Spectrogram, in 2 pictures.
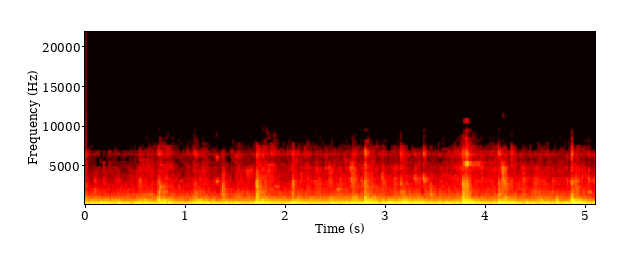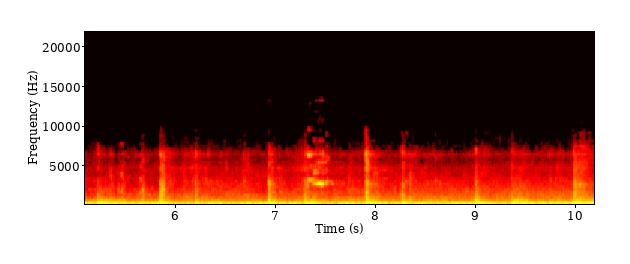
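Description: A train rolling slowly along the track: a steady low rumble with repeated sharp clicks as the wheels pass over rail joints.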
